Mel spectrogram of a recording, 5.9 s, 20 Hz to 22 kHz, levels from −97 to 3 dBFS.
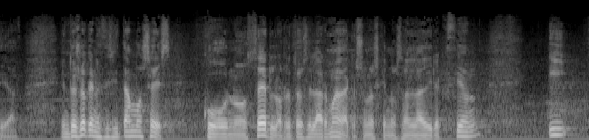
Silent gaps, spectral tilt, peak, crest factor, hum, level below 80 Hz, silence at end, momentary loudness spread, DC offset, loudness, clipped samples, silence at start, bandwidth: none; -6.5 dB/octave; -10 dBFS; 18 dB; none; -58 dBFS; 0 s; 16 LU; 0.5%; -28 LUFS; under 0.1%; 0 s; 14 kHz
